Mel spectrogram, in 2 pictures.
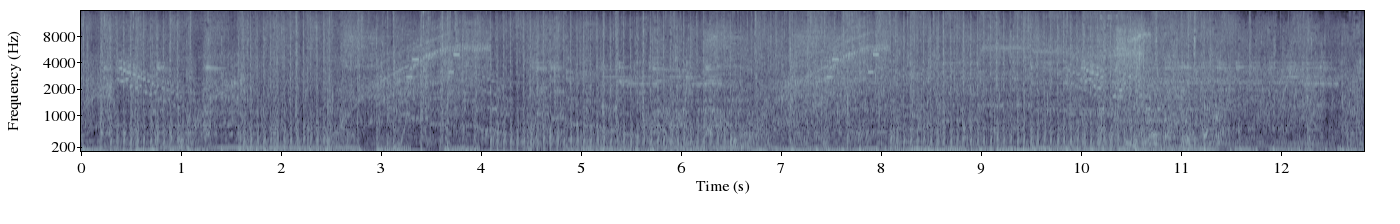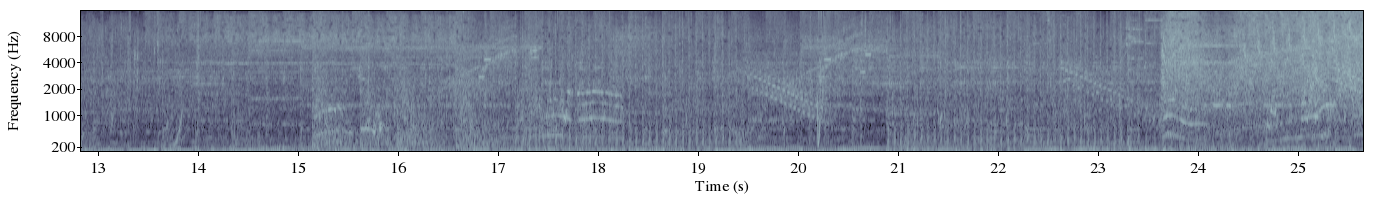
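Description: Rapid, sustained weapon fire in Splatoon 2, a video game, with the trigger held down while walking, forming a dense, continuous barrage of repeated shots over busy game sounds and music, loud throughout.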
